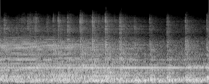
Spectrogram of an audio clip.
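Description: Live rock band playing at full volume: rapid, evenly spaced drum and cymbal hits over a held organ or guitar note, a closing drum fill at the end of the song.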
